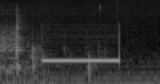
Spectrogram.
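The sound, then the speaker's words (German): A telephone line tone sounds while a number is being called. It is a single steady, mid-pitched beep lasting about a second, over a faint low background hum, with a few soft knocks before it. “Jetzt konnte sie die Nummer anrufen, die Helga ihr für den Notfall gegeben hatte.”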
